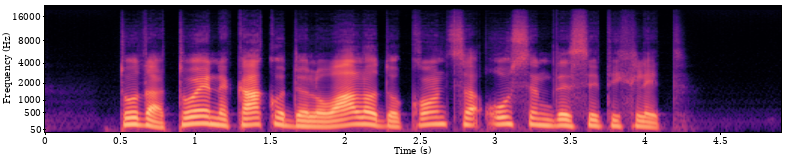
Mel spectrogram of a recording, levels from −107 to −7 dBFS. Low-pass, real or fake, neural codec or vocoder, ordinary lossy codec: 19.8 kHz; fake; autoencoder, 48 kHz, 32 numbers a frame, DAC-VAE, trained on Japanese speech; none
